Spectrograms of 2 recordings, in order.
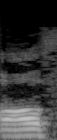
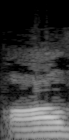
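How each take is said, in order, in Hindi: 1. यह शब्द बिल्कुल 'off' जैसा सुनाई देता है। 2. यह शब्द 'off' जैसा नहीं सुनाई देता। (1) "आम रूटीन में हम इसको ऑफ ही बोल जाते हैं" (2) "इसका राइट प्रोनाउंसिएशन जो है वो ऑफ है"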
